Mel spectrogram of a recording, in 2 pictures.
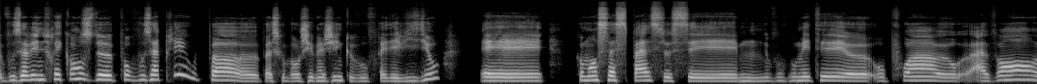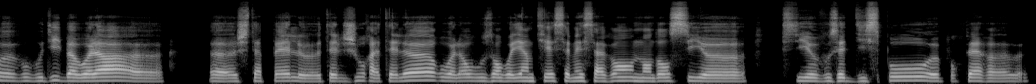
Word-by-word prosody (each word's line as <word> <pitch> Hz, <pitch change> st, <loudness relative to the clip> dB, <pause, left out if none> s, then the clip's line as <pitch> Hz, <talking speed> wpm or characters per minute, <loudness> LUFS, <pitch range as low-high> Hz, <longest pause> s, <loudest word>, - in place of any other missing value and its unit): vous 195 Hz, +4 st, 0 dB
avez 205 Hz, +2 st, +4 dB
une 220 Hz, -, -1 dB
fréquence 245 Hz, -1 st, +1 dB
de 220 Hz, -2 st, +5 dB
pour 215 Hz, -1 st, -5 dB
vous 215 Hz, +3 st, -1 dB
appeler 220 Hz, -, +1 dB
ou 280 Hz, -, -7 dB
pas, 195 Hz, -7 st, +2 dB
heu? -, -, -8 dB
Parce -, -, 0 dB
que 155 Hz, -, -9 dB
bon 155 Hz, 0 st, -4 dB
j'imagine 165 Hz, +3 st, +1 dB
que 160 Hz, -, -7 dB
vous 155 Hz, 0 st, -9 dB
ferez 150 Hz, +2 st, -5 dB
des 155 Hz, -, -1 dB
visios 165 Hz, -, -3 dB, 0.4 s
et 165 Hz, -1 st, +4 dB, 0.3 s
comment 195 Hz, +1 st, 0 dB
ça 200 Hz, 0 st, +5 dB
se -, -, +4 dB
passe, 185 Hz, 0 st, +3 dB
heu 165 Hz, -, -2 dB
c'est 155 Hz, -1 st, +1 dB
hem 155 Hz, +1 st, -6 dB
vous 165 Hz, +1 st, -12 dB
vous 175 Hz, +2 st, -8 dB
mettez, 180 Hz, 0 st, +1 dB
heu, 160 Hz, -1 st, +2 dB
au 165 Hz, 0 st, -8 dB
point, 185 Hz, +2 st, 0 dB
heu, 160 Hz, -1 st, -2 dB
au 155 Hz, -, -5 dB
avant, 205 Hz, +5 st, +1 dB
heu, 175 Hz, -2 st, -3 dB
vous 160 Hz, 0 st, -11 dB
vous 165 Hz, +1 st, -7 dB
dites: 180 Hz, +1 st, -4 dB
«bah, 165 Hz, -1 st, +3 dB
voilà, 160 Hz, -3 st, +2 dB
heu, -, -, -19 dB, 0.5 s
heu, 145 Hz, -1 st, -1 dB
je -, -, +3 dB
t'appelle, 160 Hz, +1 st, -3 dB
heu, 140 Hz, 0 st, -3 dB
tel 155 Hz, 0 st, -3 dB
jour 165 Hz, +4 st, -1 dB
à 145 Hz, -, 0 dB
telle 155 Hz, +2 st, -3 dB
heure?» 185 Hz, 0 st, +2 dB
ou 165 Hz, -, -2 dB
alors 160 Hz, +1 st, -3 dB
vous 160 Hz, 0 st, -7 dB
envoyer 155 Hz, 0 st, 0 dB
un 160 Hz, 0 st, -1 dB
petit 160 Hz, +2 st, -6 dB
SMS 160 Hz, -1 st, 0 dB
avant 165 Hz, +3 st, 0 dB
en -, -, -5 dB
demandant 155 Hz, +1 st, -2 dB
si, 160 Hz, 0 st, +4 dB
heu 145 Hz, -1 st, -1 dB, 0.4 s
si, 165 Hz, -1 st, -3 dB
heu, 155 Hz, -, 0 dB
vous 155 Hz, +2 st, -1 dB
êtes 155 Hz, -, -2 dB
dispo, 180 Hz, +5 st, +1 dB
heu, 155 Hz, -, 0 dB
pour 145 Hz, 0 st, -17 dB
faire, 160 Hz, -2 st, -1 dB
heu, 145 Hz, +1 st, -6 dB
165 Hz, 215 wpm, -22 LUFS, 155-185 Hz, 0.5 s, de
